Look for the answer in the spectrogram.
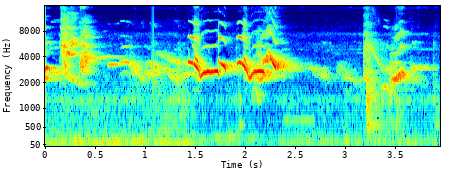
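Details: Oriental magpie-robin singing, used as therapy to get a silent magpie-robin singing again: clear whistled phrases with slurred, wavering notes, a loud burst midway and a sharp downward note near the end, over a faint low hum.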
